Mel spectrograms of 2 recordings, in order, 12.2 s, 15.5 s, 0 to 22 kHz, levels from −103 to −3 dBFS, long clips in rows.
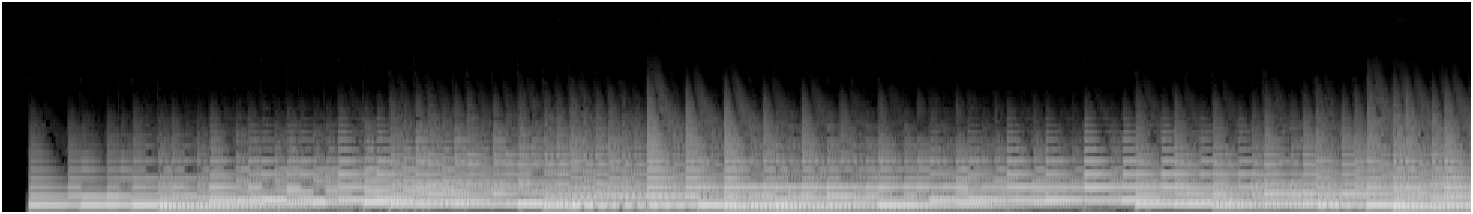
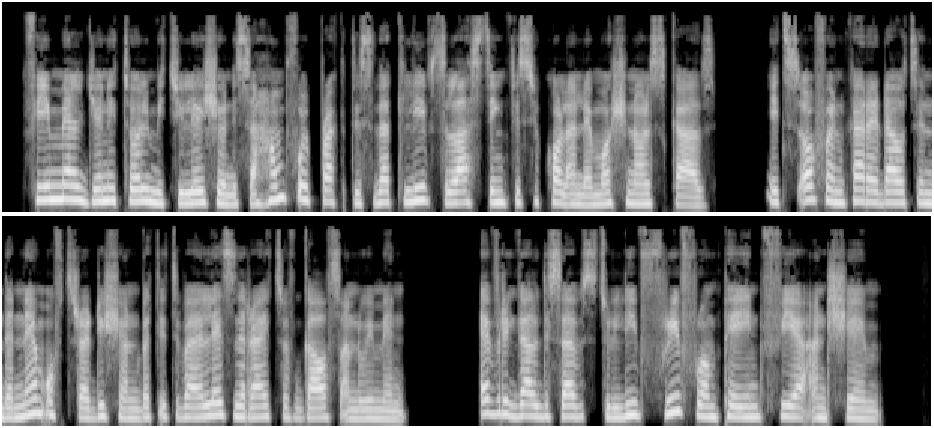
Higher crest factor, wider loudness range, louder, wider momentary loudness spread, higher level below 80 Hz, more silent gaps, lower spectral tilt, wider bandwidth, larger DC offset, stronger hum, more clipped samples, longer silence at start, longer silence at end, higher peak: about the same, 12 dB vs 16 dB; about the same, 2 LU vs 2 LU; second, -26 LUFS vs -17 LUFS; about the same, 4 LU vs 5 LU; about the same, -60 dBFS vs -64 dBFS; neither; first, -14 dB/octave vs -4.5 dB/octave; second, 2.9 kHz vs 17 kHz; neither; neither; neither; about the same, 0.2 s vs 0.2 s; second, 0 s vs 0.45 s; second, -12 dBFS vs -2 dBFS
